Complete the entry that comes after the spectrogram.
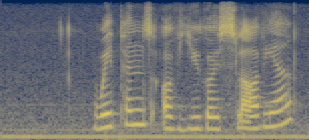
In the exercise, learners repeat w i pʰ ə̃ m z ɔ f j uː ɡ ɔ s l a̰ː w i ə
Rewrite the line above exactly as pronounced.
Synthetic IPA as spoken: w ɛ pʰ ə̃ n z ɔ v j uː ɡ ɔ s l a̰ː v i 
